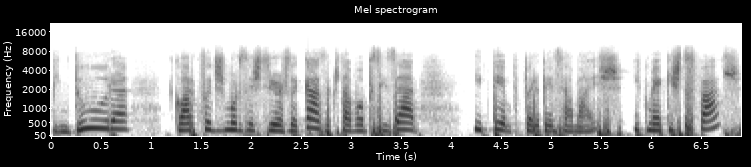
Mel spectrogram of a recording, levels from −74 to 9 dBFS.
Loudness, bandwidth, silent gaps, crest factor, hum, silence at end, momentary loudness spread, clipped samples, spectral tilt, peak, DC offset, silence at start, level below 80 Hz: -15 LUFS; 9.4 kHz; none; 14 dB; none; 0 s; 6 LU; under 0.1%; -6 dB/octave; 0 dBFS; under 0.1%; 0 s; -26 dBFS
